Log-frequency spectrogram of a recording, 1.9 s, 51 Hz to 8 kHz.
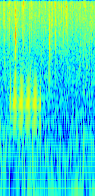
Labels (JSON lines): {"label": "biophony, croak", "recorder": "SoundTrap 500"}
